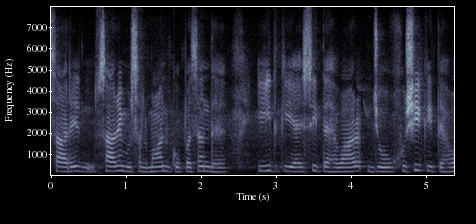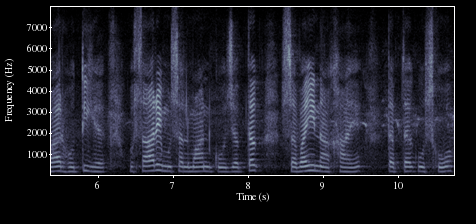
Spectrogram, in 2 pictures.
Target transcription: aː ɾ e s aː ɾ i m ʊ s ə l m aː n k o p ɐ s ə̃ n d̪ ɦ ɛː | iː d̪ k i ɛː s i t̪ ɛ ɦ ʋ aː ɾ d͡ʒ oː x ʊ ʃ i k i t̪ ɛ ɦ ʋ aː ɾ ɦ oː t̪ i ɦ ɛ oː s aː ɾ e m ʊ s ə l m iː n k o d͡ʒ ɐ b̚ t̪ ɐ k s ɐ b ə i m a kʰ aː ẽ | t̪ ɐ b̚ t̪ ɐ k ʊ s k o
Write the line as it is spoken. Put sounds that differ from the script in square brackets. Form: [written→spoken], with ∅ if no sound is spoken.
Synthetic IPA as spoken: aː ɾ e s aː ɾ [i→e] m ʊ s ə l m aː n k o p ɐ s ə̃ n d̪ ɦ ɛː | iː d̪ k i ɛː s i t̪ ɛ ɦ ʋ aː ɾ d͡ʒ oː x ʊ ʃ i k i t̪ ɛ ɦ ʋ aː ɾ ɦ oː t̪ i ɦ ɛ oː s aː ɾ e m ʊ s ə l m [iː→aː] n k o d͡ʒ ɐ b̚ t̪ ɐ k s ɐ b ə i [m→n] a kʰ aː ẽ | t̪ ɐ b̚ t̪ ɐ k ʊ s k o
